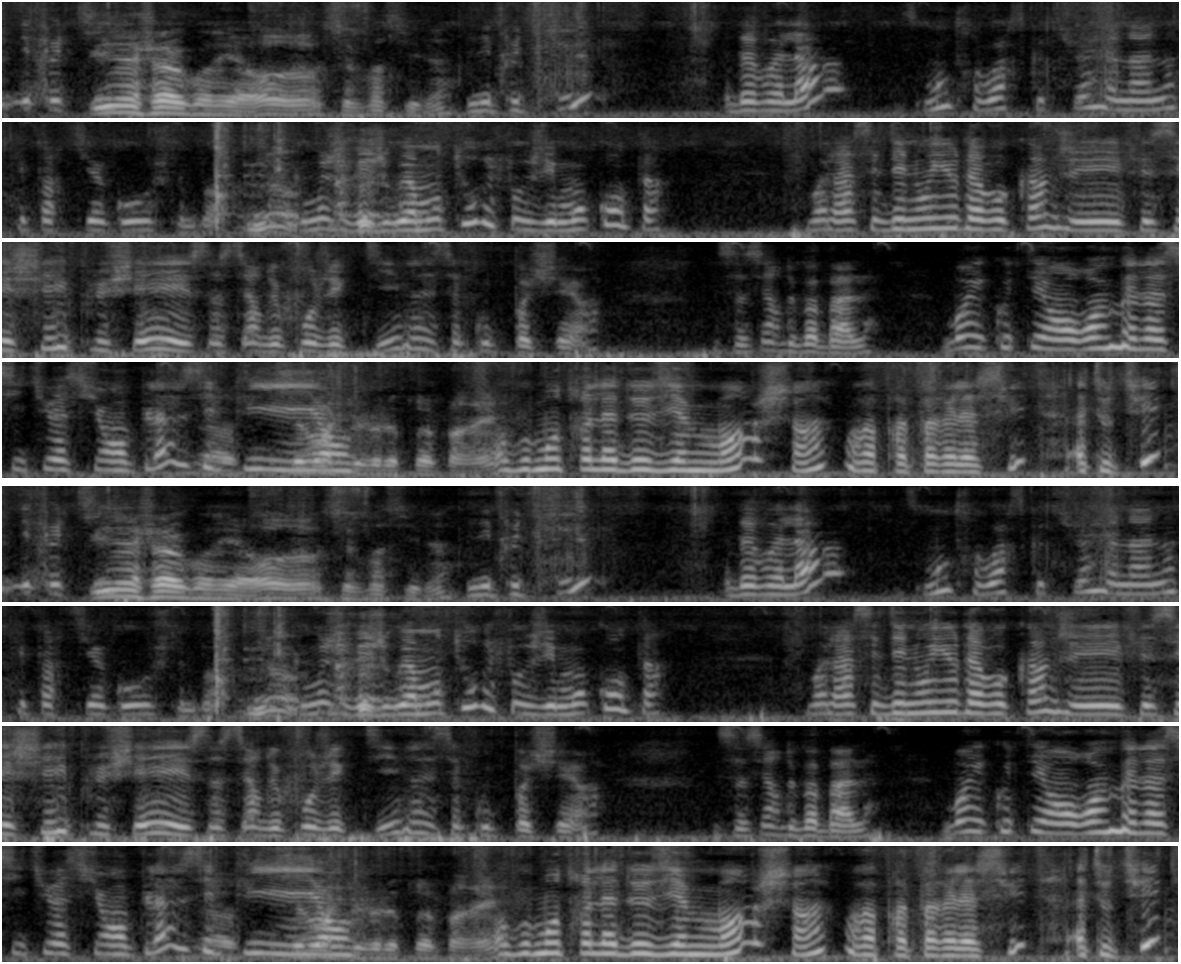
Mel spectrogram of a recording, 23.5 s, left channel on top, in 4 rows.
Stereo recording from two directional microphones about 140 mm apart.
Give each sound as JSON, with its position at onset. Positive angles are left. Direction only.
{"t": 0.1, "sound": "a sound", "side_deg": -15}
{"t": 0.5, "sound": "speech", "side_deg": 55}
{"t": 3.6, "sound": "speech", "side_deg": -15}
{"t": 6.9, "sound": "speech", "side_deg": 5}
{"t": 7.7, "sound": "speech", "side_deg": -15}
{"t": 19.5, "sound": "speech", "side_deg": 30}
{"t": 20.2, "sound": "speech", "side_deg": -30}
